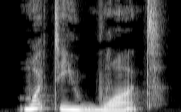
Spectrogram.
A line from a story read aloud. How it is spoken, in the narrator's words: snapped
